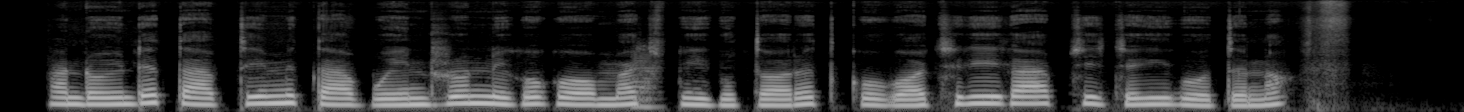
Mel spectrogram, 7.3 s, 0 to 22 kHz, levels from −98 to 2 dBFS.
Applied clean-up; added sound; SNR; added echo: neural mask model DeepFilterNet 3.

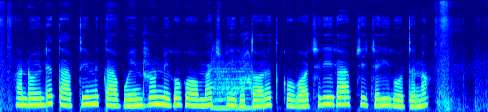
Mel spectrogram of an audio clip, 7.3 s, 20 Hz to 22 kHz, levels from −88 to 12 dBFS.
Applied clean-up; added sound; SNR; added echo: none; Musical instrument; 15 dB; none.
